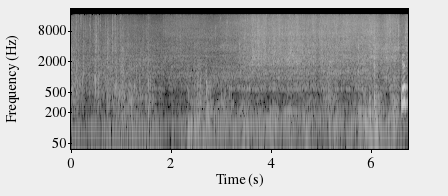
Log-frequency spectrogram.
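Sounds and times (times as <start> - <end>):
onions and celery sautéing in a pan with thyme sprigs and sage leaves: 0.0 - 6.7
stirring scrapes in a pan: 2.3 - 6.7.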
